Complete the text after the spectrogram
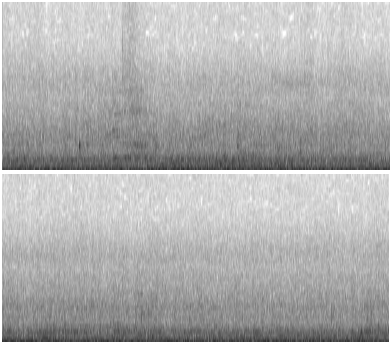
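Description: An electric commuter train rumbles along the track at speed, heard from inside the carriage.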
